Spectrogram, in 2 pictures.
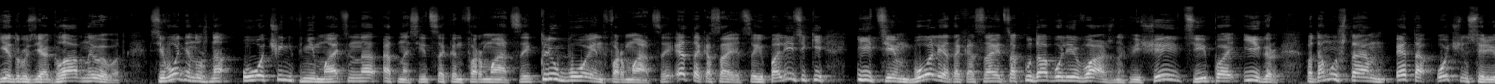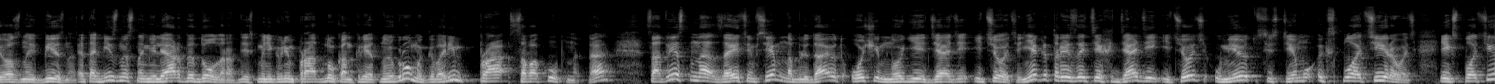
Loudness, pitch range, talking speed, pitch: -19 LUFS, 125-175 Hz, 150 wpm, 145 Hz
